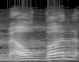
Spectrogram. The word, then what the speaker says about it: Melbourne: I was like Mel but never heard of Mel bun oh wait do you mean Melbourne like there's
